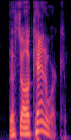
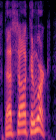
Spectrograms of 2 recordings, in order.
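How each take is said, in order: First: "can" stressed as a concession. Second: Said in the usual way. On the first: Real, not acted. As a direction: punch the word "can". Repeats comment, conceding with stress.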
